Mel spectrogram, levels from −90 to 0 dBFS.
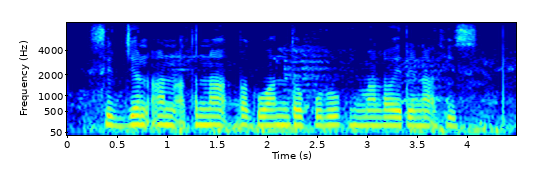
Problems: constant background noise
